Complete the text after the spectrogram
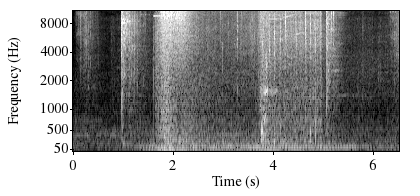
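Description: A fiery weapon whooshes and roars with flames.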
